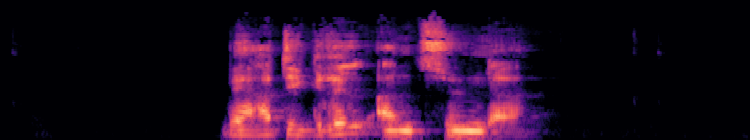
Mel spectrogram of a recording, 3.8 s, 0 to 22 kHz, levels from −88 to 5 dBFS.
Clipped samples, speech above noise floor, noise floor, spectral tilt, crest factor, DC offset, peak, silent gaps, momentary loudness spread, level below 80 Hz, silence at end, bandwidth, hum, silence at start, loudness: under 0.1%; 65 dB; -81 dBFS; -3.5 dB/octave; 20 dB; under 0.1%; 0 dBFS; none; 11 LU; -56 dBFS; 1.15 s; 13.5 kHz; none; 1.15 s; -16 LUFS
